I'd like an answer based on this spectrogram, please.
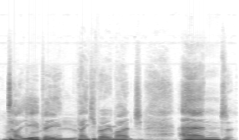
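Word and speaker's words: Taibbi: Taibbe. Taibbe, thank you very much.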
